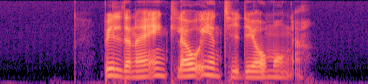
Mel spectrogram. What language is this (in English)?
Swedish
